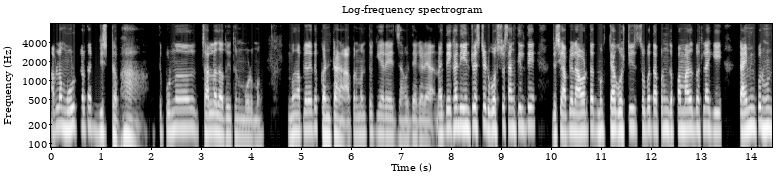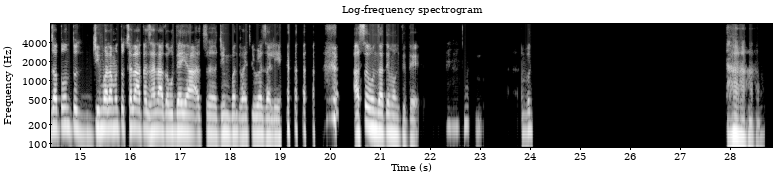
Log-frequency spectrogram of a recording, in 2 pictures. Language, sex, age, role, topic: Marathi, male, 30-34, guest, सराव करताना मनाची लय कशी लागते?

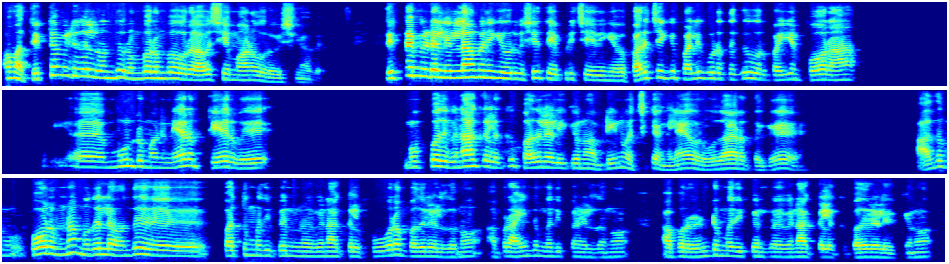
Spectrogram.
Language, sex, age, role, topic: Tamil, male, 40-44, guest, ஒரு புதிய நல்ல பழக்கத்தைத் தொடங்கும்போது நீங்கள் எவ்வாறு திட்டமிடுவீர்கள்?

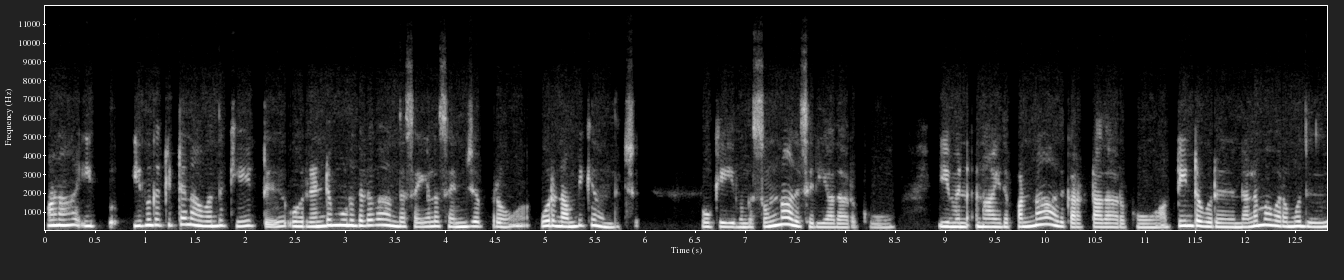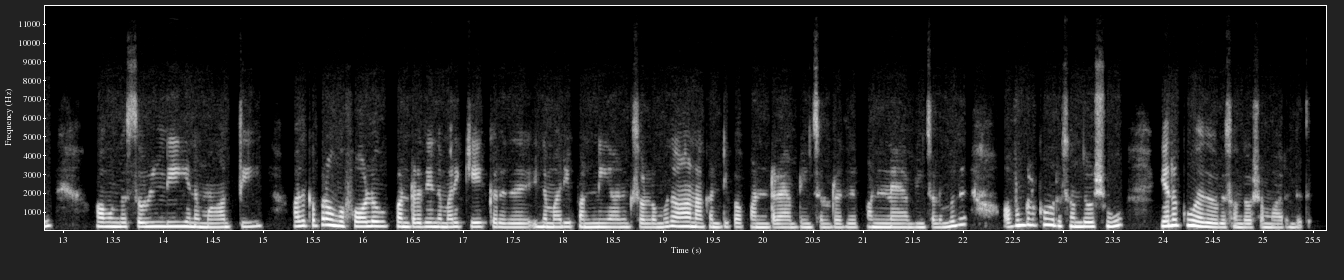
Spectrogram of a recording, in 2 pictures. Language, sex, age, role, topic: Tamil, female, 25-29, guest, நீங்கள் மனச்சோர்வு மற்றும் உடல் களைப்பால் சோர்ந்து போனதாக உணரும்போது முதலில் யாரிடம் பேசுவீர்கள்?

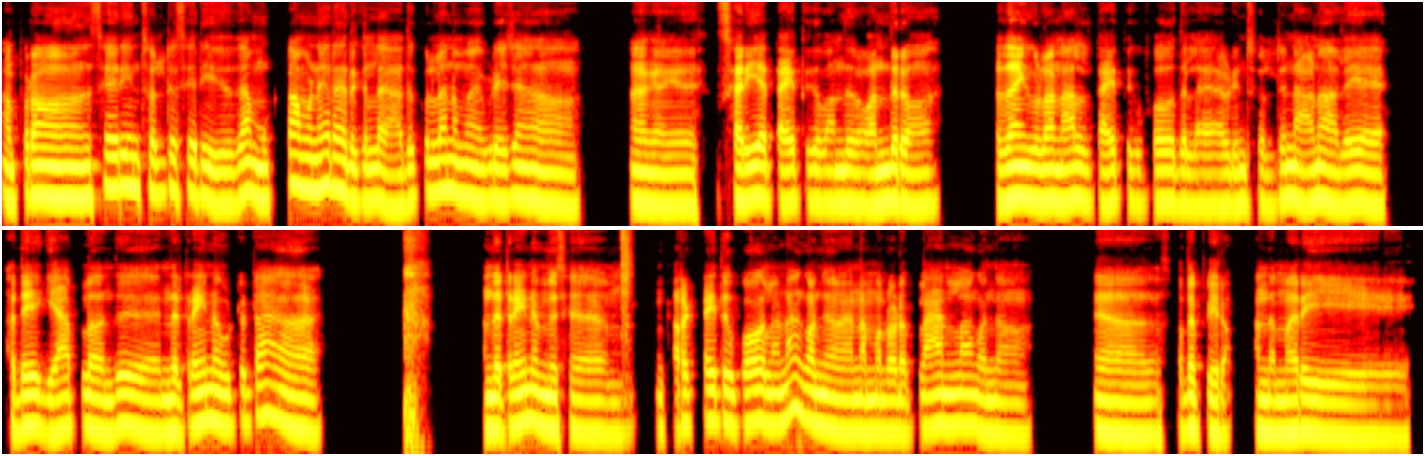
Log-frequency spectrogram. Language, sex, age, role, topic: Tamil, male, 40-44, guest, பயணத்தில் நீங்கள் கற்றுக்கொண்ட மிக முக்கியமான பாடம் என்ன?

